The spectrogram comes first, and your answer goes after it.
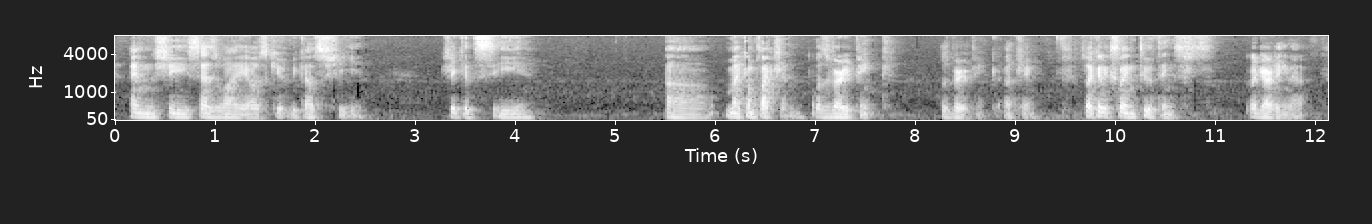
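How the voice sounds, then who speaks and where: A man speaks at a moderate pace in a medium pitch, with ordinary pitch variation. His voice is somewhat breathy, and he takes long, frequent pauses. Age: 40s. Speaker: vlogger. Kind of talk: casual vlog monologue. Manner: halting, many fillers and repeats.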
